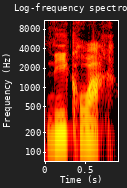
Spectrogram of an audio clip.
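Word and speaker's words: ניחוח: I'll just pronounce it for you. It's Nikoach.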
